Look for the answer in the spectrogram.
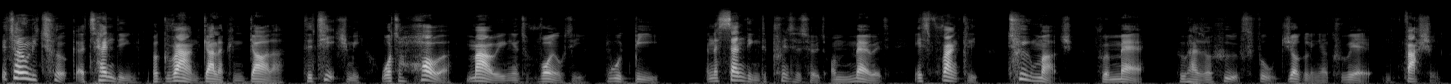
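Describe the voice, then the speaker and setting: A man's voice: mid-range voice, big pitch swings, normal speed, sharp tone, no echo, pitched above the performer's own voice, poor audio. A man voicing a refined, vain female pony in an affected, theatrical manner for a dramatic storybook reading. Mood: musing. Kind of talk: dramatic fan fiction reading.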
